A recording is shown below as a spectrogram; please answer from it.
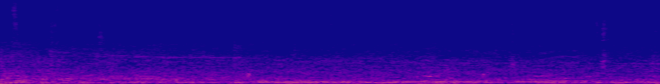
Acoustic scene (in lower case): residential area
